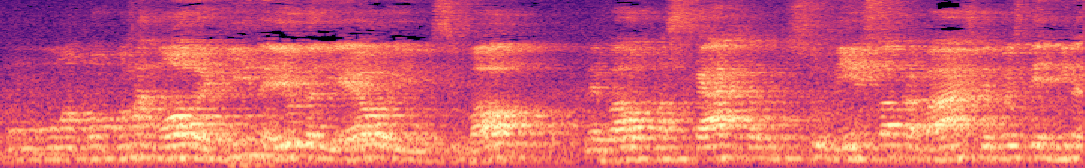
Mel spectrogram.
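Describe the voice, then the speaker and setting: A male pastor from Brazil preaches in a chatty, conversational style, his voice sitting fairly high for a man. He is picked up from a distance, with a long reverberant church hall tail. Steady room noise sits underneath. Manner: conversational preaching, frequent tag questions to the congregation. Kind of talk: sermon. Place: church sanctuary. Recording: echoey church hall from far off with background noise.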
